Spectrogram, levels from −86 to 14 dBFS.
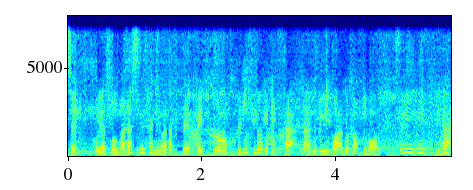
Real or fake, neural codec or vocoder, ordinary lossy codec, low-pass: fake; codec, 16 kHz in and 24 kHz out, 0.6 kbps, FireRedTTS-2 codec; none; 7.2 kHz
